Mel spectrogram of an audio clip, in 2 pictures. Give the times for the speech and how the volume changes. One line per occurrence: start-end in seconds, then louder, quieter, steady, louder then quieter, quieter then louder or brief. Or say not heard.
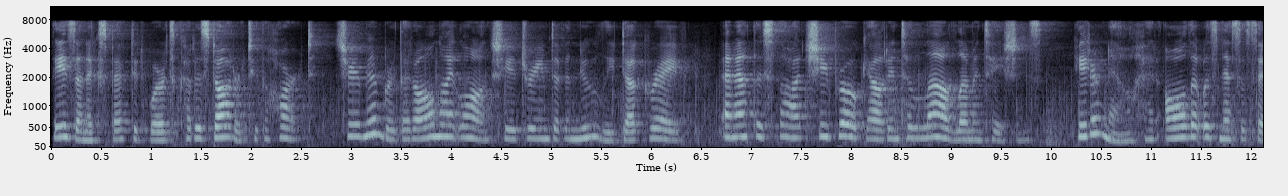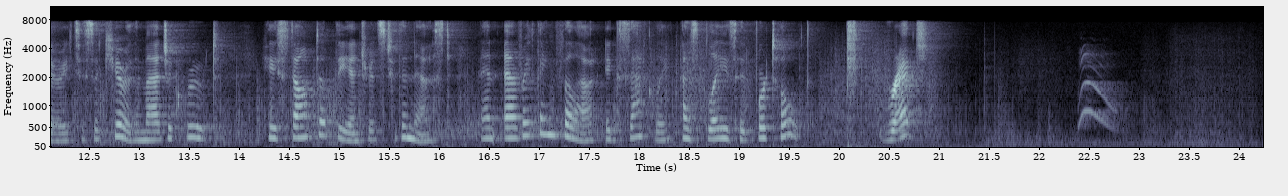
0.0-20.9 steady.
